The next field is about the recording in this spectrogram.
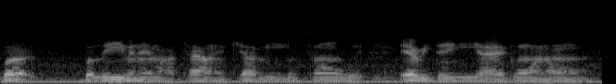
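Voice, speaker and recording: A man with a very deep, low voice speaks with lively intonation amid noticeable background noise and audible room echo. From Chicago. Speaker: rapper. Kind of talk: casual interview.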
